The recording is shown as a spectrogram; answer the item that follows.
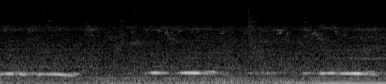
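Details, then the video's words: Low, soft pigeon coos in three brief groups separated by short pauses, over faint background hiss. "Pigeon sound"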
